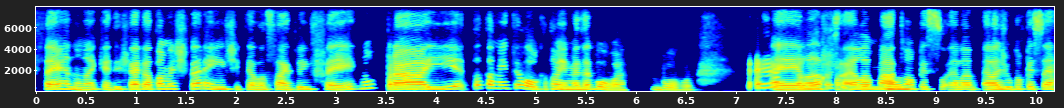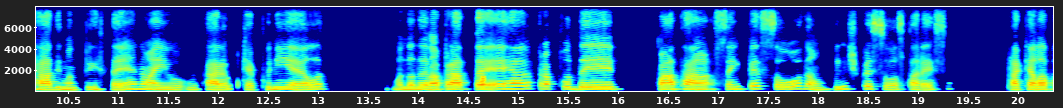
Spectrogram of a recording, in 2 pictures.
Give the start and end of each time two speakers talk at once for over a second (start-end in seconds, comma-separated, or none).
7.3-8.8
